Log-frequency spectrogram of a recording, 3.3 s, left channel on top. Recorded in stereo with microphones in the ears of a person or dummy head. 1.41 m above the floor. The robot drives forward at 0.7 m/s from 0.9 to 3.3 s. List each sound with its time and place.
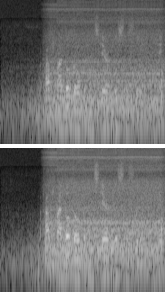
0.8 s a man speaking: 60° right (ahead or behind), 1.2 m; by 3.2 s 45° right (ahead or behind), 1.5 m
